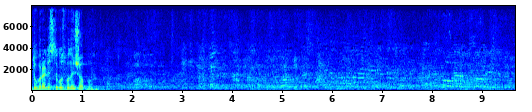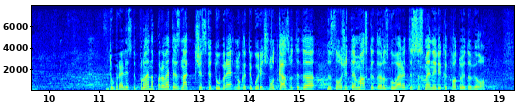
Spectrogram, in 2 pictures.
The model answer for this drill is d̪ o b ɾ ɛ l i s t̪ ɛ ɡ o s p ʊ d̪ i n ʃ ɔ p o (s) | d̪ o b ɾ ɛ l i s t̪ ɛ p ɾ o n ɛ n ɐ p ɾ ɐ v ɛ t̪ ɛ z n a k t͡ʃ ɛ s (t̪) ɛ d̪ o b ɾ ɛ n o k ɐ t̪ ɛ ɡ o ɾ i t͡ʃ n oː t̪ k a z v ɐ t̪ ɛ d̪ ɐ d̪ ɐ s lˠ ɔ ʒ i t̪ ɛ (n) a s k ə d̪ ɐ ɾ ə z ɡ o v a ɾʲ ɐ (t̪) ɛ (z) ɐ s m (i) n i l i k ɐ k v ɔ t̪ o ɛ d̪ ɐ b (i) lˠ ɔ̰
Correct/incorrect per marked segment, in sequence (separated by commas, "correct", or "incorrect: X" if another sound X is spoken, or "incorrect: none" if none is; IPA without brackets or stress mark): incorrect: f, correct, incorrect: m, correct, incorrect: s, incorrect: ɛ, correct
